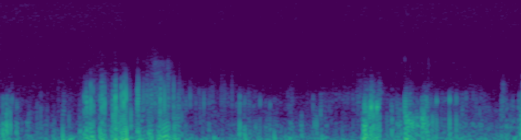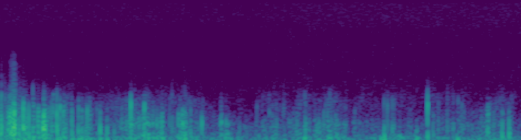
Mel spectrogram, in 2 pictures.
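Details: Hunger stomach rumbling (borborygmi) at the end of a day with only a large coffee and no food: continuous loud, low gurgling and rumbling with bubbling surges throughout.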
